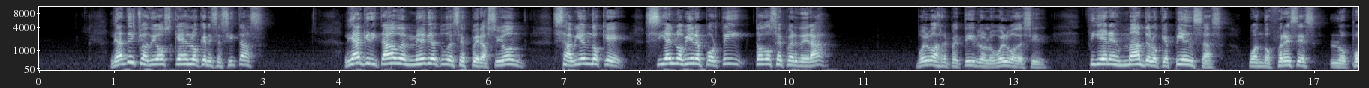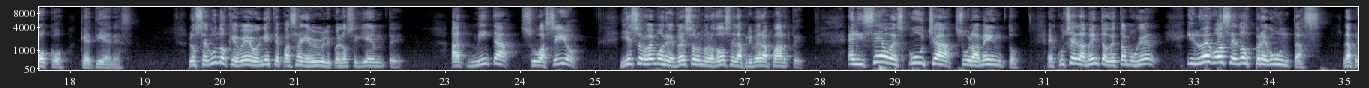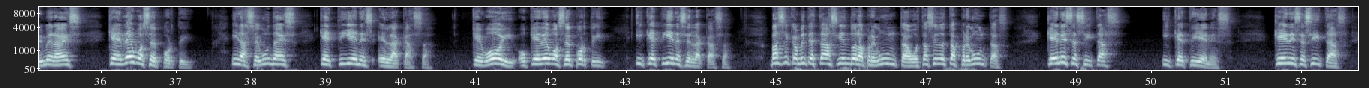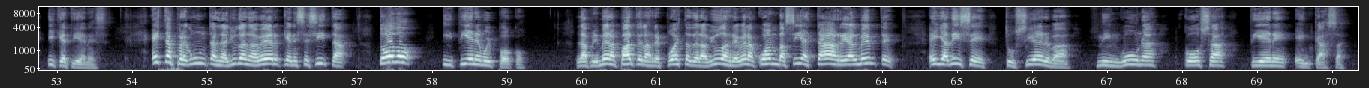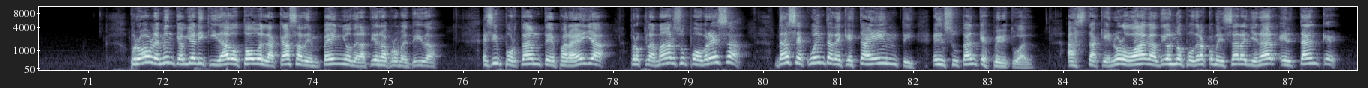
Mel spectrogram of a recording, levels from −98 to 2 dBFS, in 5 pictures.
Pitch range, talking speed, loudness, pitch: 175-240 Hz, 150 wpm, -17 LUFS, 215 Hz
